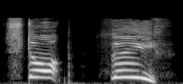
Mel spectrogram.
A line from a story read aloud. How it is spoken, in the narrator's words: cried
